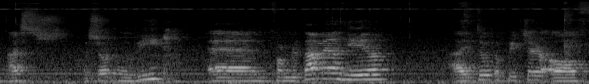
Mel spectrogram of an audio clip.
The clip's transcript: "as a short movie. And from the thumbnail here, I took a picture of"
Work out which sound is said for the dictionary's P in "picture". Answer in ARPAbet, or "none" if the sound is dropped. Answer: P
